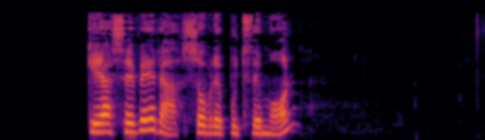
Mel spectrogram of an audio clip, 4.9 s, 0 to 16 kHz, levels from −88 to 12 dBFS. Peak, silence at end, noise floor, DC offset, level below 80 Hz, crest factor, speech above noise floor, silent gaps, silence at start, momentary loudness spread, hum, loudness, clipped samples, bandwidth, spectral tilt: -4 dBFS; 1.9 s; -84 dBFS; under 0.1%; -66 dBFS; 20 dB; 65 dB; none; 0.85 s; 6 LU; none; -20 LUFS; under 0.1%; 11.5 kHz; -3 dB/octave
